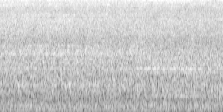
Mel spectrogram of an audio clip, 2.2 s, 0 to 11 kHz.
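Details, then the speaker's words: 1977 Cadillac Coupe DeVille V8, low annual mileage, not fully warmed: even idle slightly high rpm, no ticking, knocking or squeaking; healthy, very smooth engine. "but even with this rpm you can hear the uh it's a super super smooth running engine no ticking no squeaking really really nice and we're down to idle"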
